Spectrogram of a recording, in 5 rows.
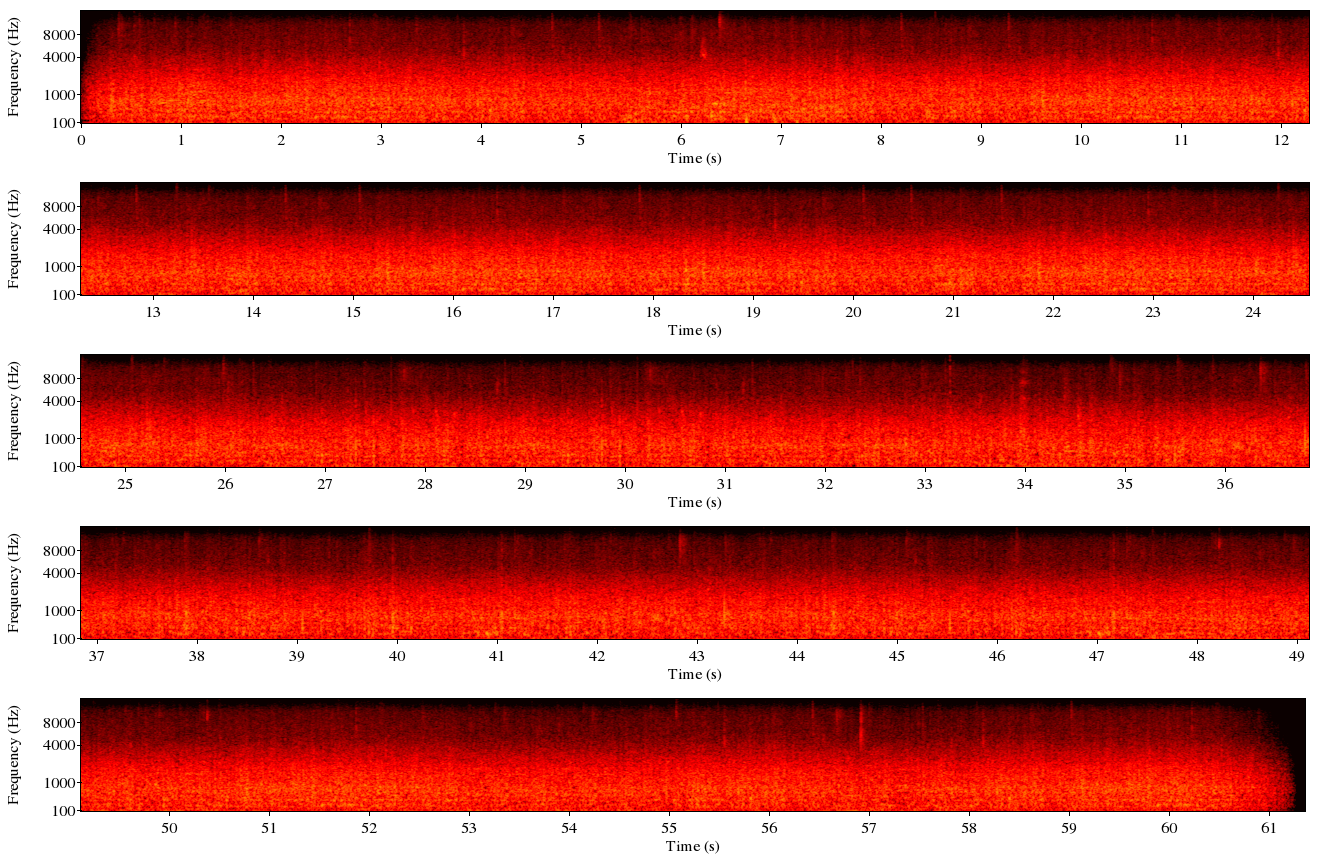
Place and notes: Unnamed Road, Tinos, Greece - Rain
Listening to the rain fall on the village of Volax. Recorded with Zoom by the soundscape team of E.K.P.A. university for KINONO Tinos Art Gathering.
26 July 2018, 13:00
